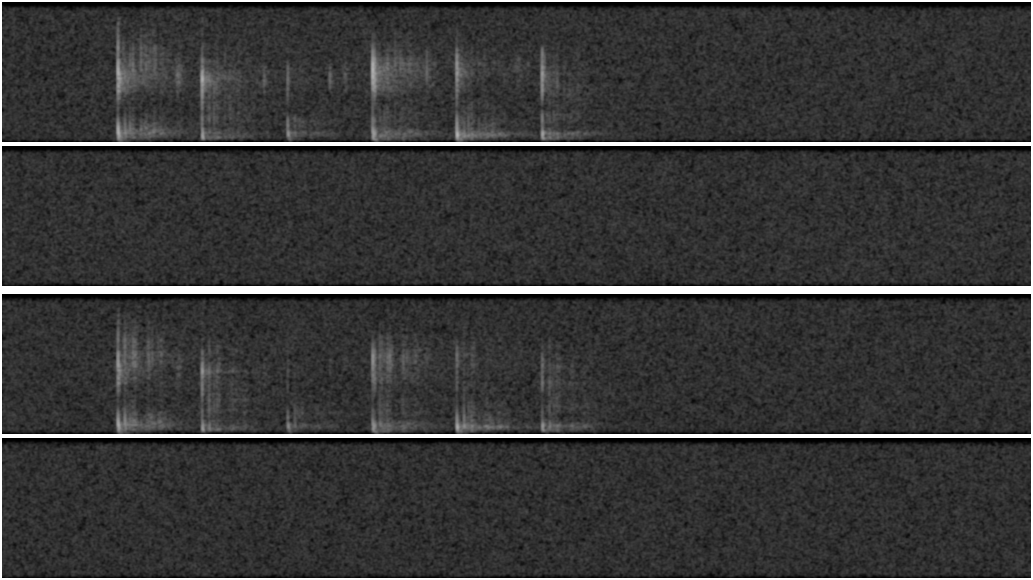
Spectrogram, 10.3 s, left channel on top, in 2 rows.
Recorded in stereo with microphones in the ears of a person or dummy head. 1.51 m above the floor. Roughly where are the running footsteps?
Centre.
